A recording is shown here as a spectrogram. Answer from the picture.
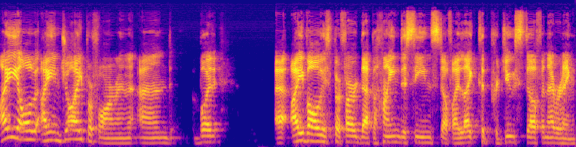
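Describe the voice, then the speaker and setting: Here a man speaks with an Irish accent at a moderate pace. His intonation is lively, and the recording is very clean with a silent background. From Ireland. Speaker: interviewer and singer. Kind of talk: casual interview chat.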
